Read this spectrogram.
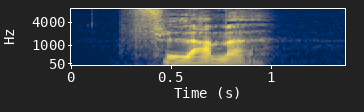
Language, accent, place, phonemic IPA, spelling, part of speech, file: German, Germany, Berlin, /ˈflamə/, Flamme, noun, De-Flamme.ogg
- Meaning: 1. flame (visible part of fire) 2. flame (romantic partner or lover)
